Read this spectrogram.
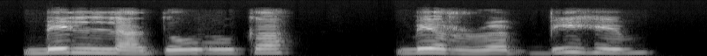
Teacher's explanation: merge the first letter with the lam mushaddad or ra mushaddad and leaving the nun sound out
